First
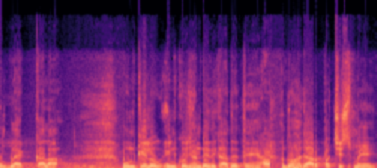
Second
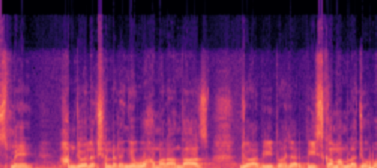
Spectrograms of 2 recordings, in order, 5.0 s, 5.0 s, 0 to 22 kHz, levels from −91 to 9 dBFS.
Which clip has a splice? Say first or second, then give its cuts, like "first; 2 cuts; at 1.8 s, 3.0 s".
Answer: first; 1 cut; at 3.6 s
